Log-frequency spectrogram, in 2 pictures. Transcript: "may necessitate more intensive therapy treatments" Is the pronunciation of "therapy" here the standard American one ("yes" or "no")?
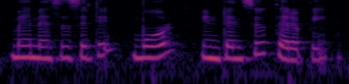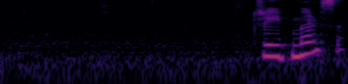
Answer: no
